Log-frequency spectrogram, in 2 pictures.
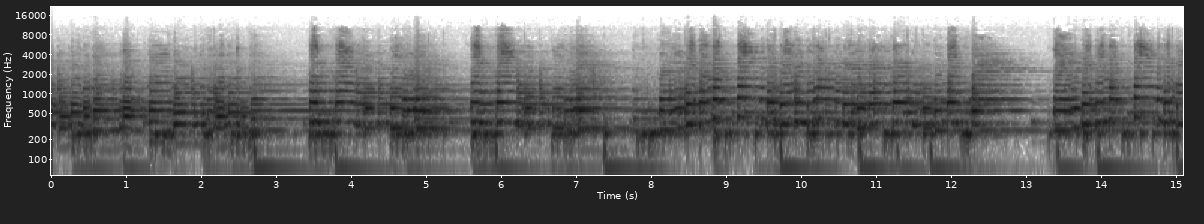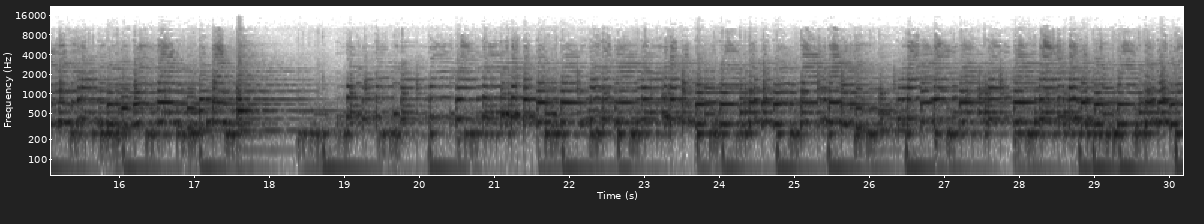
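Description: Persian classical music: a tar, the long-necked plucked lute, plays a rapid melody over steady tombak goblet-drum strokes, with short breaks between phrases.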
